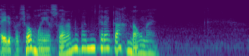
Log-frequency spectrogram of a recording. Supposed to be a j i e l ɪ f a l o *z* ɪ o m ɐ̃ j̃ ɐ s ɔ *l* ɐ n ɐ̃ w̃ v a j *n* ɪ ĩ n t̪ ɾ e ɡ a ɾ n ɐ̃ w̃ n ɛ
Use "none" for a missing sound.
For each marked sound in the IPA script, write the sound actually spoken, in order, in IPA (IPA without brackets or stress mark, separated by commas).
s, ɾ, m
